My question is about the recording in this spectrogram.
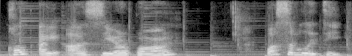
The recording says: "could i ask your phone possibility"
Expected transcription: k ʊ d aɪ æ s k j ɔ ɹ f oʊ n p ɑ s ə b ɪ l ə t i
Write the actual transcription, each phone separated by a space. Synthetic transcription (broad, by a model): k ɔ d aɪ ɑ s j ɔ ɹ p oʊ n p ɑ s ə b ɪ l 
